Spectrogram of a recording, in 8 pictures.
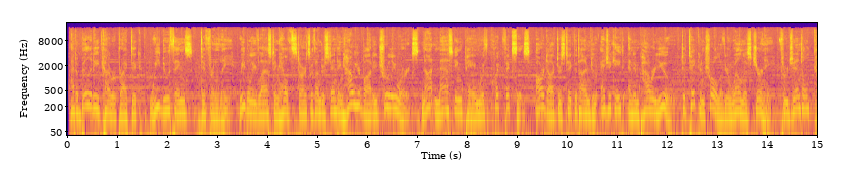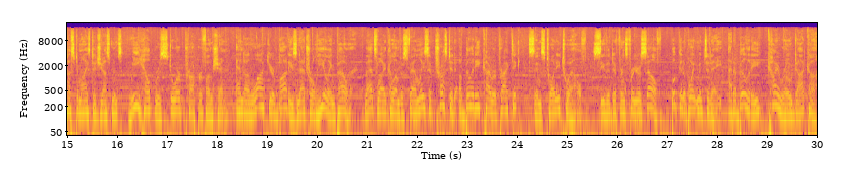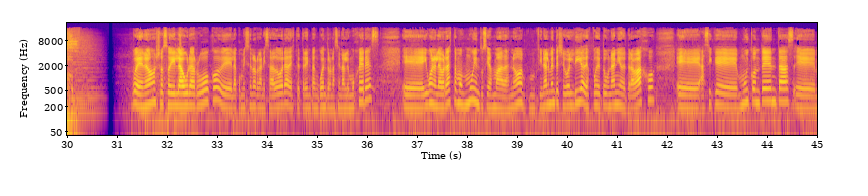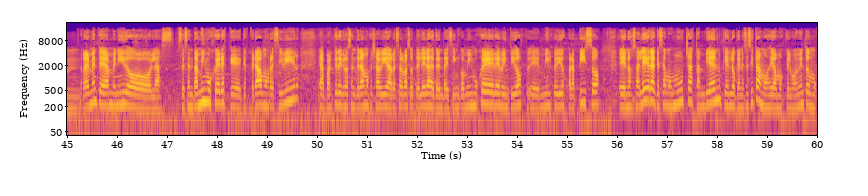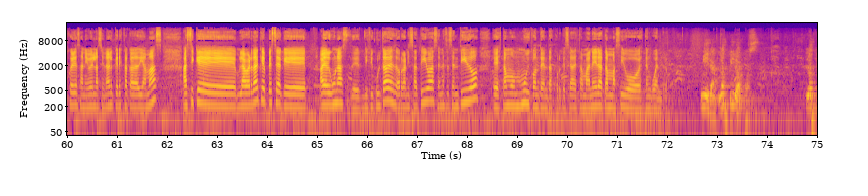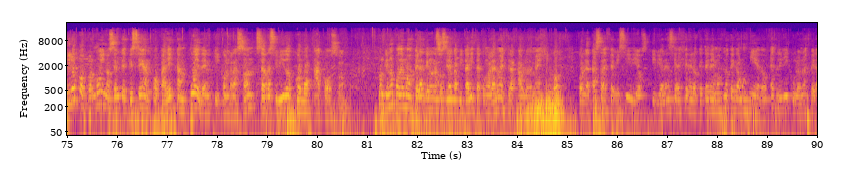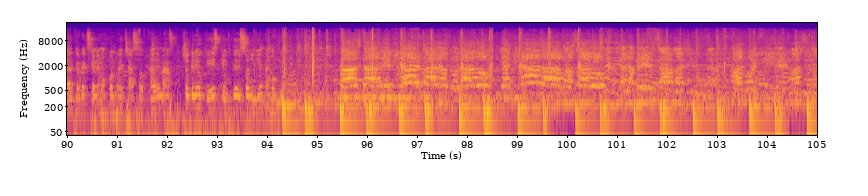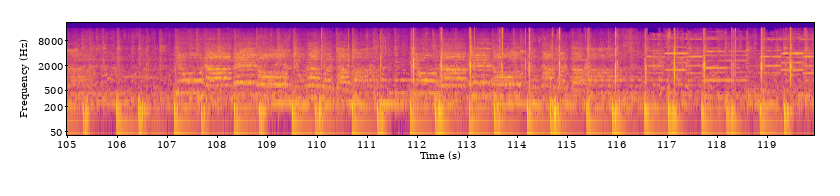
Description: Mientras nos preparamos para Rosario, compartimos algunos momentos de lo que sucedió durante el 30 Encuentro Nacional de Mujeres en Mar del Plata.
